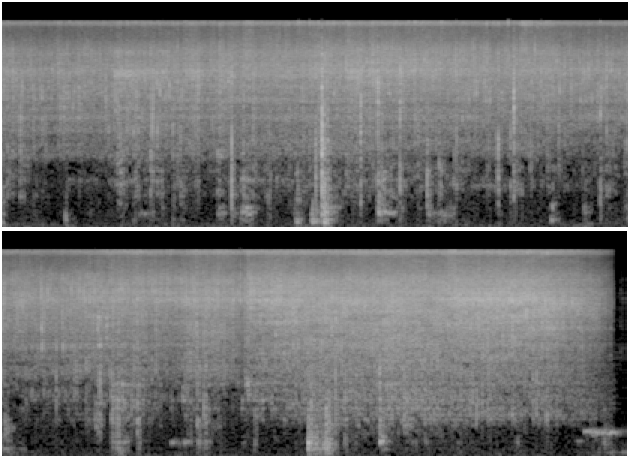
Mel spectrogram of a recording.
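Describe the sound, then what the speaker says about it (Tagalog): Dried fish (tuyo) frying in a pan, a continuous loud, close sizzle and crackle with occasional faint stirring clicks, running steadily before cutting off abruptly at the end. "niluto ko lang ng isahan yung ating pagprito ng tuyo, saka yung pagprito ng inununan"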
